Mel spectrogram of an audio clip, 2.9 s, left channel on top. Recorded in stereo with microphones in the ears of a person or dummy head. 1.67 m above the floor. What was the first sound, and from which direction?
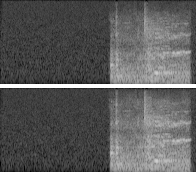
A sliding door, 10° right (ahead or behind).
